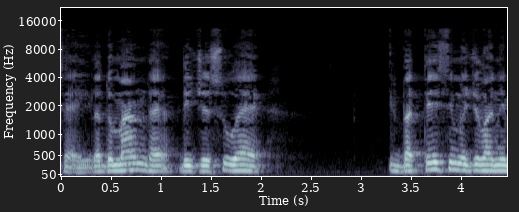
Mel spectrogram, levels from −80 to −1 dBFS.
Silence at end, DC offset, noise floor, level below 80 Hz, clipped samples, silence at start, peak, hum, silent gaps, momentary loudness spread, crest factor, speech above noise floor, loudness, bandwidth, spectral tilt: 0 s; under 0.1%; -66 dBFS; -62 dBFS; under 0.1%; 0 s; -6 dBFS; none; none; 5 LU; 16 dB; 44 dB; -22 LUFS; 13.5 kHz; -6 dB/octave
